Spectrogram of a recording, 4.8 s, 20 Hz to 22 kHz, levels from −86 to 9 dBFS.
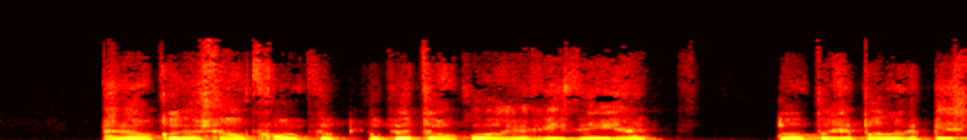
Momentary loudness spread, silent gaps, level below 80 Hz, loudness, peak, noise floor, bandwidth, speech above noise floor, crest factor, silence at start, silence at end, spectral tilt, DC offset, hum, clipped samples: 5 LU; none; -56 dBFS; -17 LUFS; -2 dBFS; -76 dBFS; 15.5 kHz; 60 dB; 16 dB; 0.5 s; 0 s; -7 dB/octave; under 0.1%; none; under 0.1%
